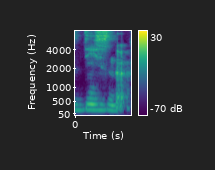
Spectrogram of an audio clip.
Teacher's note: So the X becomes a Z, then the EU is a closed sound.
